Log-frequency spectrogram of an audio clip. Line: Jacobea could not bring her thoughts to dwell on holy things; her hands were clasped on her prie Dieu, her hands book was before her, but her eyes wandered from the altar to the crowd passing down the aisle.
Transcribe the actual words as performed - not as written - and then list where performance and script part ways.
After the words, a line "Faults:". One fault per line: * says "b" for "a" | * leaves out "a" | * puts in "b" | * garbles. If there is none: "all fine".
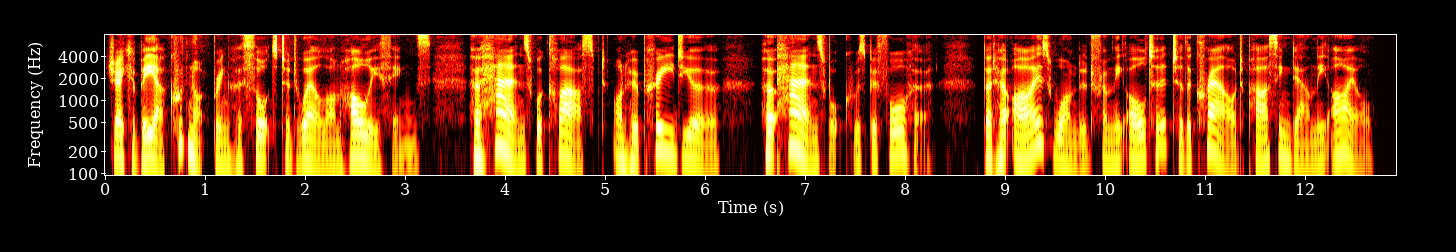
Jacobea could not bring her thoughts to dwell on holy things; her hands were clasped on her prie Dieu, her hands book was before her, but her eyes wandered from the altar to the crowd passing down the aisle.
Faults:
all fine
